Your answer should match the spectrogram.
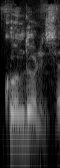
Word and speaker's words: Kunduris: Mihal Kunduris diye okunuyor galiba. – Kunduris, evet. Mihal Kunduris tabii.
